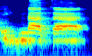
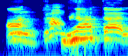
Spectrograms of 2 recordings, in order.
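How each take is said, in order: First: The first consonant is half, joined to the next. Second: The first consonant is said with a full vowel. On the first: The speaker calls it right. "keep the first one as ik" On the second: The speaker calls it wrong. "They should not be pronounced as full. Ignata, no"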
